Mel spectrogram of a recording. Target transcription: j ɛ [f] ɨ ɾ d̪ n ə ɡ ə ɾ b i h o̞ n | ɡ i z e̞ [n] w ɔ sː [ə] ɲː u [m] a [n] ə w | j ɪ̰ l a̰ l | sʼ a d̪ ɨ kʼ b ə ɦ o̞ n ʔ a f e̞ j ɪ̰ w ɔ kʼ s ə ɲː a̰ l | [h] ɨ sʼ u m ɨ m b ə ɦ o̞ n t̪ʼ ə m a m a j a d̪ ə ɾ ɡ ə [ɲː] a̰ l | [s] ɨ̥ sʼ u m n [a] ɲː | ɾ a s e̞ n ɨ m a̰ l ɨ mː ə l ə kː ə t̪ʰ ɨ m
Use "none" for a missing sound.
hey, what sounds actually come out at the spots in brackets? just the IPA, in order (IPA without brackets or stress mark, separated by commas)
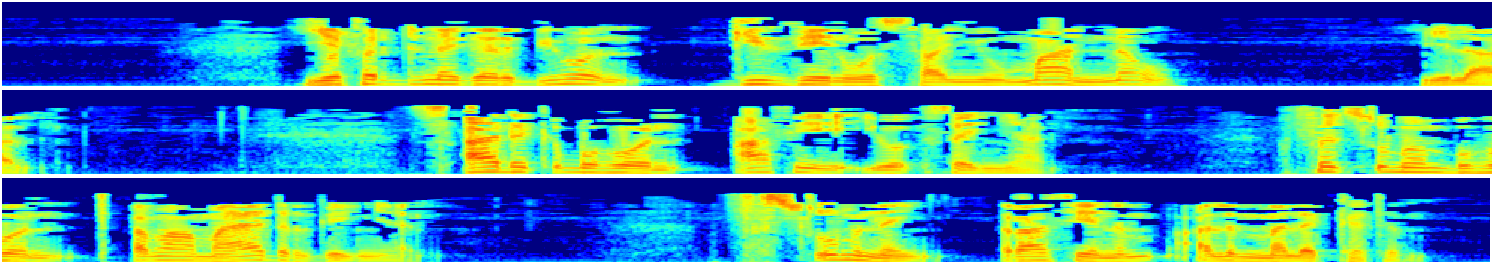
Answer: f, n, a, m, nː, f, ɲː, f, ə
